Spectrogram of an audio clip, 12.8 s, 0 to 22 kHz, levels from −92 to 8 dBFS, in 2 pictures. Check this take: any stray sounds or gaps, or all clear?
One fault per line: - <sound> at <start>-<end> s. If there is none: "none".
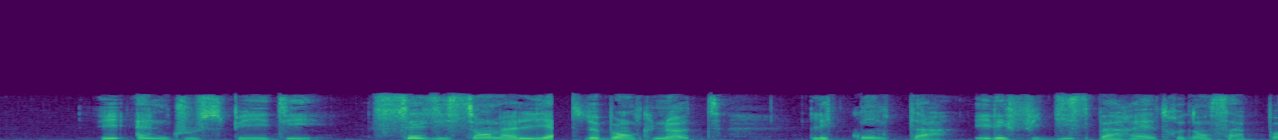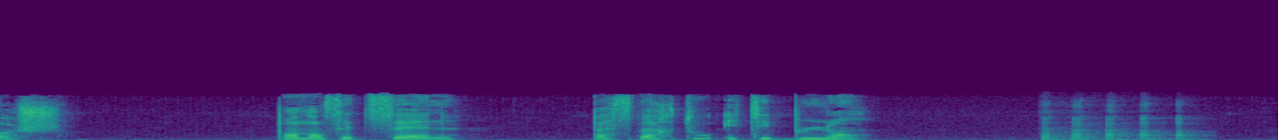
- dropout at 2.8-2.9 s
- laugh at 11.6-12.5 s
